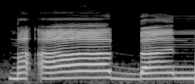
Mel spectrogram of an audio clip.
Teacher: تو میم زبر الف نہیں پڑھیں گے بلکہ میم زبر ما، خالی علیحدہ میم زبر ما پڑھیں گے اور حمزہ کھڑی زبر آ، حمزہ کھڑی زبر آ اور ایک الف کی مقدار تک لمبا کریں گے کیونکہ کھڑی زبر ہے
